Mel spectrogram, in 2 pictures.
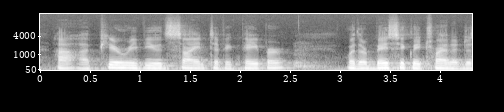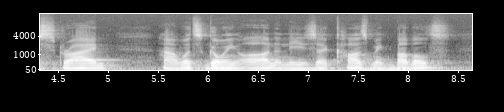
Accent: Canada; at least where I was raised in Canada

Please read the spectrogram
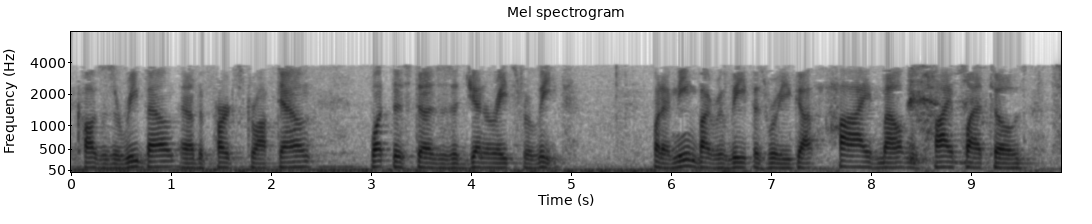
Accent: British Columbia, Canada; I was raised in British Columbia.

